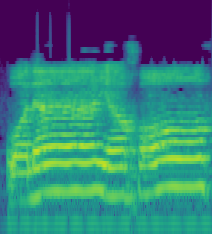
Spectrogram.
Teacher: ولا، الف مدہ، الف سے پہلے زبر، لام کو اپنے کھینچنا ہے ایک الف کے برابر، یا خوف، خو کو موٹا کر کے اور کھینچنا ہے ایک الف کے برابر، الف سے پہلے زبر ہے.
